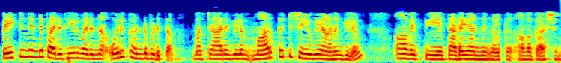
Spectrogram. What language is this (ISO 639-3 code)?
mal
